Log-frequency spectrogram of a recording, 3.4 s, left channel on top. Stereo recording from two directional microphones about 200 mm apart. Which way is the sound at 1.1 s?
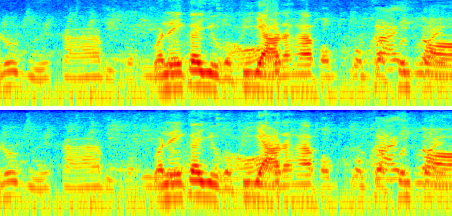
20° left (ahead or behind).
